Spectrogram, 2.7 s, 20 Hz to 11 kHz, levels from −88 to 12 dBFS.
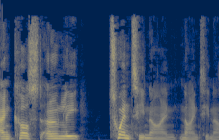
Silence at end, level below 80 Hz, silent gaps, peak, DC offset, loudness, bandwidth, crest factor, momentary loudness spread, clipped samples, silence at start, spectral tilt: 0 s; -64 dBFS; none; 0 dBFS; under 0.1%; -20 LUFS; 10.5 kHz; 22 dB; 14 LU; under 0.1%; 0 s; -3 dB/octave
